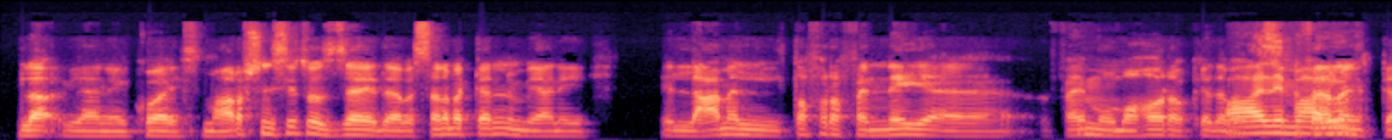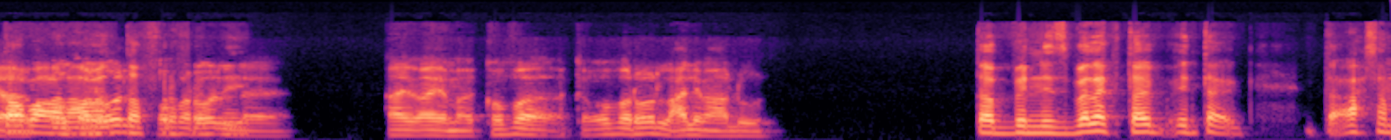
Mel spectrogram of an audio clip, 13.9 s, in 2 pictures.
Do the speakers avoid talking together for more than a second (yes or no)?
no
